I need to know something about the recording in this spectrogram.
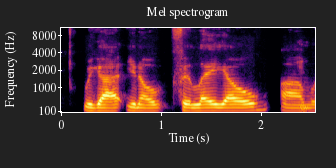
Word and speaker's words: phileo: We got, phileo, what Mm-hmm. some people pronounce it filio, the love for your brother, common man.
